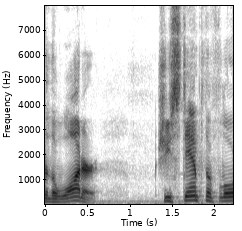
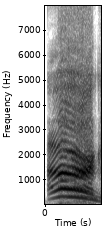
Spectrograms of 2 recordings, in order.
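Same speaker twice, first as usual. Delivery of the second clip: high, loud cry of pain; 12 semitones higher, 11 dB louder than usual. Acted. Old woman burning her hands, pained cry. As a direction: let out a sharp pained argh. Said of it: "she cried out".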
